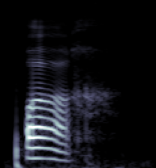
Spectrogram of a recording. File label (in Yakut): "p'aax̱", sahaptin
